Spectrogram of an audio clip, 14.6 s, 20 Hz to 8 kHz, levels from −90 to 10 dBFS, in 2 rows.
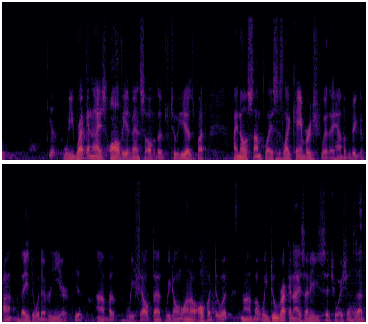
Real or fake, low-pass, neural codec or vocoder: fake; 7.2 kHz; codec, 16 kHz, 2 kbps, X-Codec, HuBERT features, trained on LibriSpeech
